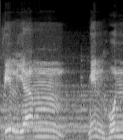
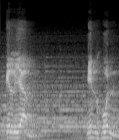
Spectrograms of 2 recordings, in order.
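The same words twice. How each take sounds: First: The doubled m and n are held with pressure. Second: The doubled m and n are clipped without pressure. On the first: The speaker calls it right. "jadi ada nabar, ada tekanan" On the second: The speaker calls it wrong. "nah itu tidak ada penekanan"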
